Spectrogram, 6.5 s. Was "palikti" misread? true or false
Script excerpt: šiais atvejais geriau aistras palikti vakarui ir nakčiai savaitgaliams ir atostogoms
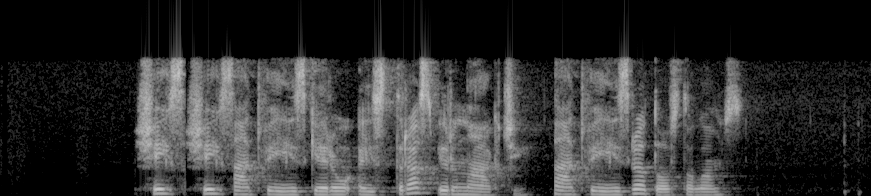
true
